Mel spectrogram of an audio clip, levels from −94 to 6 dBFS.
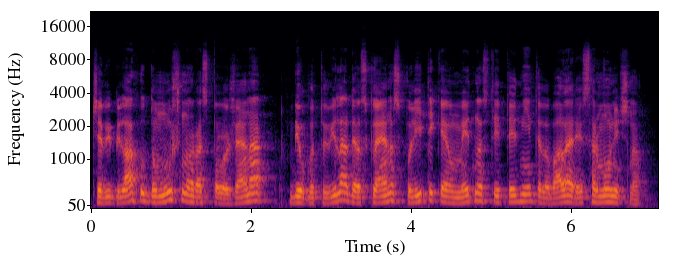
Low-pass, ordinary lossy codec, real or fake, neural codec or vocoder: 19.8 kHz; none; fake; codec, 44.1 kHz, 7.8 kbps, Pupu-Codec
